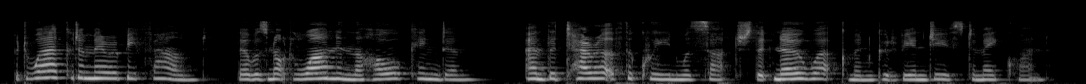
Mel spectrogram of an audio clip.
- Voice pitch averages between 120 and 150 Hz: No, high, 235 Hz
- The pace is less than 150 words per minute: No, average, 180 wpm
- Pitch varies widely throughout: No, average, 3.2 semitones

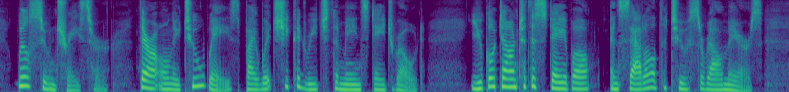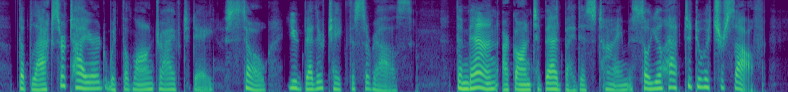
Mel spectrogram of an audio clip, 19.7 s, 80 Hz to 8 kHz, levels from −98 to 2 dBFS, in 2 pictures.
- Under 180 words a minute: No, average, 190 wpm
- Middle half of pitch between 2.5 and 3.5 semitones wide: No, average, 4.0 semitones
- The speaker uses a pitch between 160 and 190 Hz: Yes, medium, 185 Hz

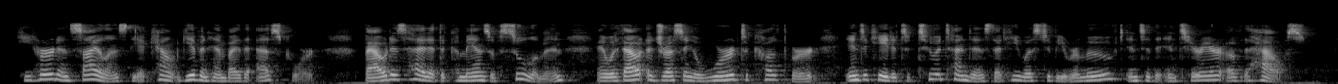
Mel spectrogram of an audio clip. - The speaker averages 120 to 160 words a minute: No, average, 190 wpm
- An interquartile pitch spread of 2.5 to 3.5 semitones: No, average, 4.3 semitones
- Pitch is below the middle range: No, high, 190 Hz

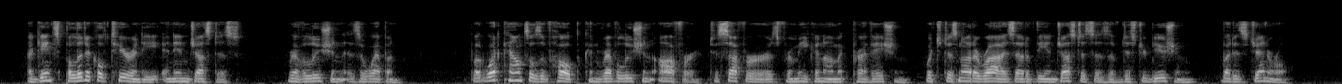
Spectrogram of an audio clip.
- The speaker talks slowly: No, average, 155 wpm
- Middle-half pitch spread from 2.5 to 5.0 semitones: Yes, average, 3.4 semitones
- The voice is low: Yes, low, 130 Hz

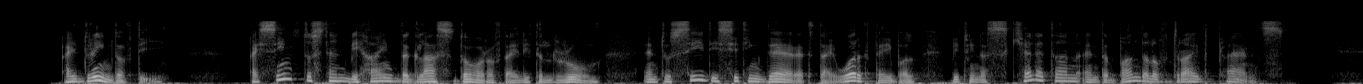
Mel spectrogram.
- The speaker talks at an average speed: Yes, average, 155 wpm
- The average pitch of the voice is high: No, low, 120 Hz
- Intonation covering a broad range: Yes, wide, 5.9 semitones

